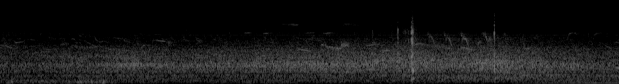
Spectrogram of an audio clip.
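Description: Birds chirping and calling through a steady outdoor hiss, with two sharp clicks about four and five seconds in.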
